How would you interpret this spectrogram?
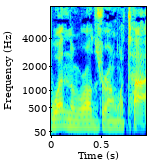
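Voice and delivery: ordinary talk, nothing marked

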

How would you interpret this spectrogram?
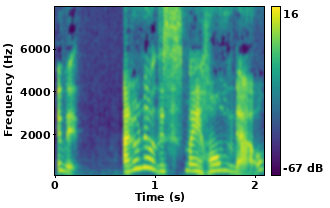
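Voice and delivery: high, tearful voice, crying through the words. On a podcast, speaking of the village that is now home: crying. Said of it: "And now I'm crying".

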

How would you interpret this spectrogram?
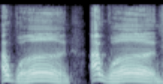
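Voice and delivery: put-on very loud, slow gloating child voice, won drawn out. Retelling how a son rubs a win in his mom's face: imitating a child gloating. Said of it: "get in her face and go".

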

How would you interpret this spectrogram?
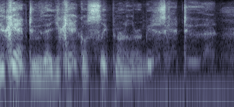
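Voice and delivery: mock breathy whisper standing in for screaming. Retelling waking a partner at seven thirty: imitating someone screaming.

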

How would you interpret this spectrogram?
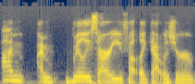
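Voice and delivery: plain

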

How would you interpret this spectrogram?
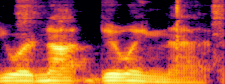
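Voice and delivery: firm, very stern, flat, no-argument tone. Retelling how Sharon warned about buying expensive figures: imitating a stern warning. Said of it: "very sternly said".

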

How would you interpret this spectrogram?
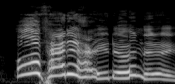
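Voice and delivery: very high, loud put-on Irish brogue accent. Joking about naming a kid patty, greeting him in an irish accent. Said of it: "force the kid to have an Irish accent".

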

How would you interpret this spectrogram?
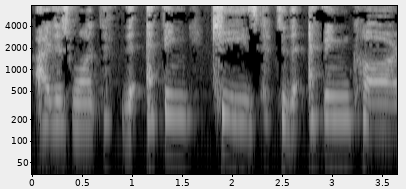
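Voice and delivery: raw, unfiltered, furious angry outburst. Retelling a movie scene where he goes off on guest services: imitating an angry rant. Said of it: "he just goes off on her".

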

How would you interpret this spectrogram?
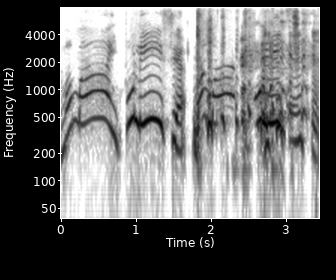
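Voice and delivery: very high, very slow, drawn-out squawking parrot screech. Retelling a parrot warning about police: imitating a parrot screaming. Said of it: "o papagaio começou a gritar".

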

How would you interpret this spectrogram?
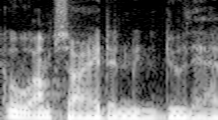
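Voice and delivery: put-on bashful, joking tone. Speaker recalling taking a hand off her knee, retelling a joking apology. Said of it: "jokingly put my hand on her knee and then I take it off like".

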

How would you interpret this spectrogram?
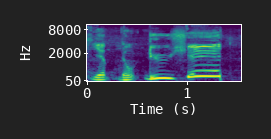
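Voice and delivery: mocking, drawn-out, high, slow sarcastic drawl.

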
